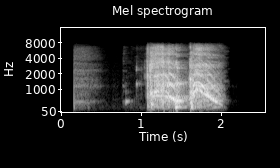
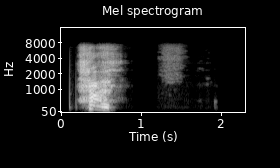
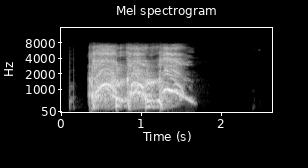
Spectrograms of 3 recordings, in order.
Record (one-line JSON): {"cough_length": "2.6 s", "cough_amplitude": 30375, "cough_signal_mean_std_ratio": 0.52, "exhalation_length": "2.3 s", "exhalation_amplitude": 27978, "exhalation_signal_mean_std_ratio": 0.35, "three_cough_length": "2.6 s", "three_cough_amplitude": 29765, "three_cough_signal_mean_std_ratio": 0.63, "survey_phase": "beta (2021-08-13 to 2022-03-07)", "age": "18-44", "gender": "Male", "wearing_mask": "Yes", "symptom_sore_throat": true, "symptom_change_to_sense_of_smell_or_taste": true, "symptom_onset": "13 days", "smoker_status": "Current smoker (1 to 10 cigarettes per day)", "respiratory_condition_asthma": false, "respiratory_condition_other": false, "recruitment_source": "REACT", "submission_delay": "3 days", "covid_test_result": "Positive", "covid_test_method": "RT-qPCR", "covid_ct_value": 35.0, "covid_ct_gene": "E gene", "influenza_a_test_result": "Negative", "influenza_b_test_result": "Negative"}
